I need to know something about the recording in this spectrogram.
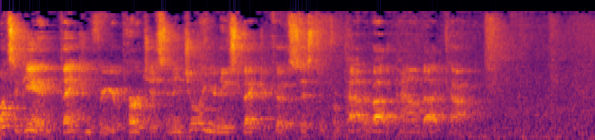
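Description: A man speaks calmly to a microphone nearby.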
